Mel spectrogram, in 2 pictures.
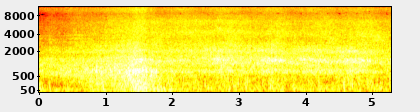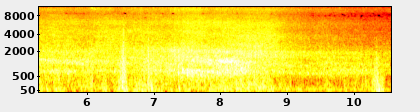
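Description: NJ Transit multilevel commuter train passing at speed: a steady rush of wheels on rail that swells as it nears, with one sharp knock about six and a half seconds in, easing off near the end as the train draws away.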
